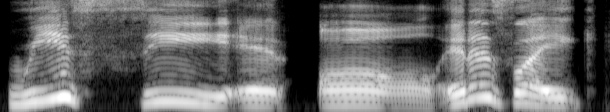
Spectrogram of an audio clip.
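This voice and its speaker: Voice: mid-range voice, very animated, extremely slow, a bit bright, dry recording. An adult podcast co-host in casual chat, teasing and making crude jokes.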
